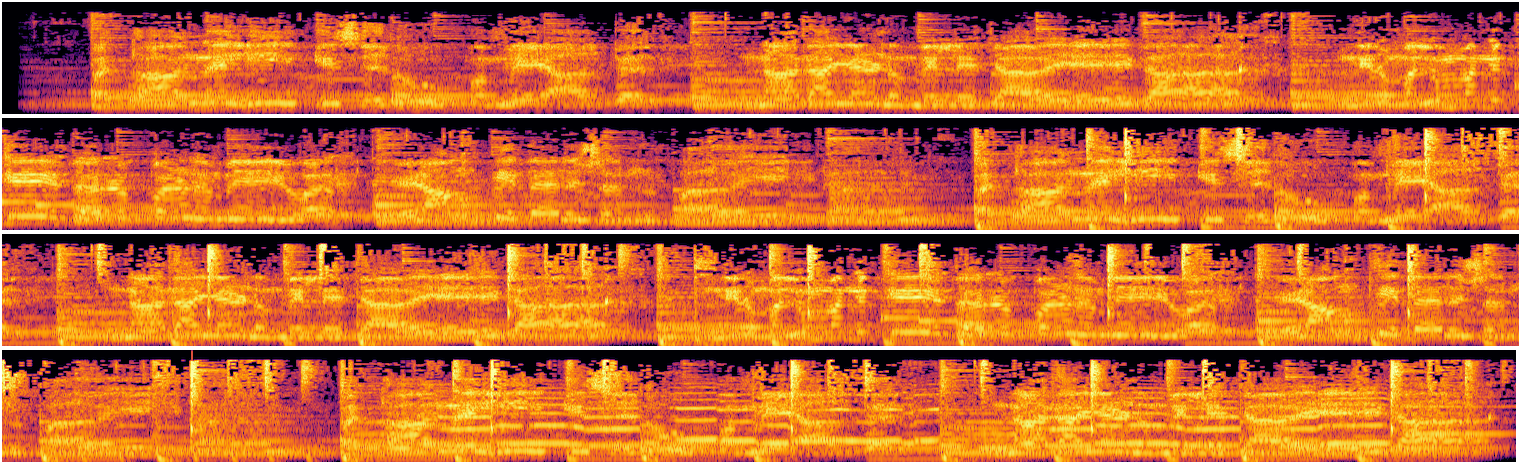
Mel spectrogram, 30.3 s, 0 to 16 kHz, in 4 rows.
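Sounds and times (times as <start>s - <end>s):
Hindi devotional music ringtone: 0.1s - 30.3s.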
